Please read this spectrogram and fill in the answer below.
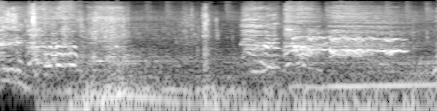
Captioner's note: gasping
